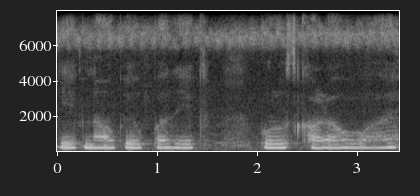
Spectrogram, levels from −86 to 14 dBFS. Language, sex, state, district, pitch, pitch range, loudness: Hindi, female, Uttar Pradesh, Lucknow, 215 Hz, 210-225 Hz, -17 LUFS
